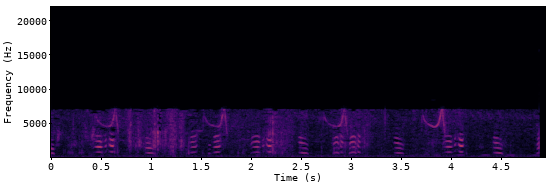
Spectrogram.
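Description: A flock of quail chattering together: many short, hooked chirps and squeaky whistles overlapping several times a second, some rising and some falling in pitch.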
